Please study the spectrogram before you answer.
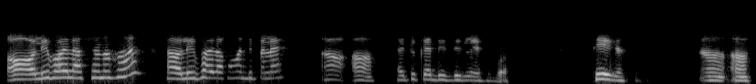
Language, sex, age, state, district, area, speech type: Assamese, female, 45-60, Assam, Sonitpur, urban, conversation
